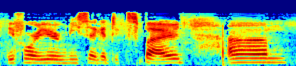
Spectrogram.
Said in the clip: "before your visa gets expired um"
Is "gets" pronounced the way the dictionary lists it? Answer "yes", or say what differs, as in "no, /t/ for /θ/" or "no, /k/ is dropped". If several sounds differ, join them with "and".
no, /s/ is dropped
